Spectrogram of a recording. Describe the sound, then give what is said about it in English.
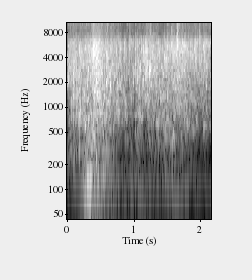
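Watery splash and sloshing as a wolf falls into a big pot of boiling water on a fire, a broad wet rush that swells early and stays steady for about two seconds, with no voices. “the wolf fell right into the boiling water.”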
